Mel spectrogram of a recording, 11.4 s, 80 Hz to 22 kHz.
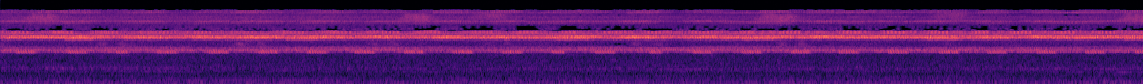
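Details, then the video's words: Crickets on a New England summer night, many calling at once as an unbroken high-pitched ringing trill with stacked overtones, steady in loudness throughout, with a faint low hum beneath. "Over 1 Hour Of Tinnitus Masking With Crickets"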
